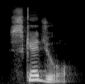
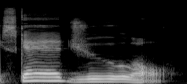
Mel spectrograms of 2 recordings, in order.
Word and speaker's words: schedule: First, let's talk about this word because it has 2 different pronunciations. Some people stress the first syllable only, and some people stress both syllables. If you stress both syllables, you say schedule, schedule. And you say schedule, schedule, schedule, schedule.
